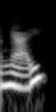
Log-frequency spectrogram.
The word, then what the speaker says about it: Ngái: Quảng Đông là ngài còn người Ngái đọc là Ngãi người Ngái còn tự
